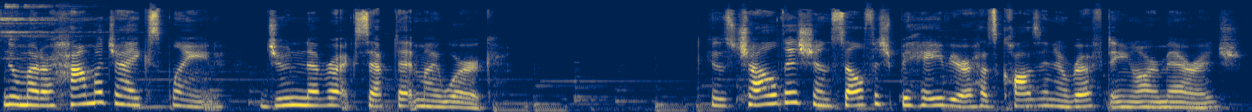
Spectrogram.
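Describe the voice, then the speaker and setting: In a dramatized first-person tale with music playing underneath, a woman plays a housewife and crafts artist of forty who is expressive, exasperated, and caring. Her voice runs slightly high, turning indignant during dialogue and staying measured while narrating.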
